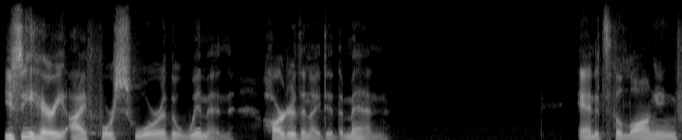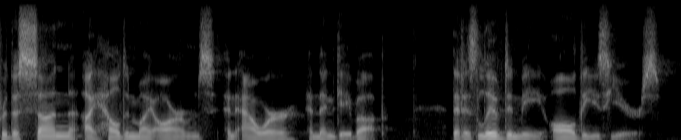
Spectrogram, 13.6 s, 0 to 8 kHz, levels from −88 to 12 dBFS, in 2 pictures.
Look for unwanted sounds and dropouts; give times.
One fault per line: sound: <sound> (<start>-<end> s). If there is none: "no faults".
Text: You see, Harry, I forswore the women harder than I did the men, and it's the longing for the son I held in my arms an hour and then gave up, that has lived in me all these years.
no faults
